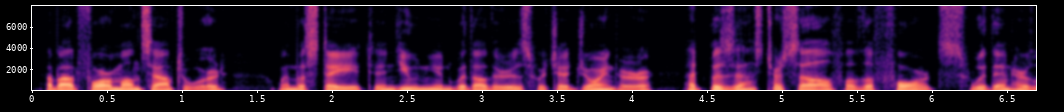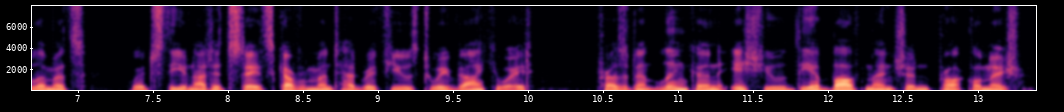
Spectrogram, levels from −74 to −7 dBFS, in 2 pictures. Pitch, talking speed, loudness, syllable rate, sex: 125 Hz, 180 wpm, -20 LUFS, 6.1 syllables/s, male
